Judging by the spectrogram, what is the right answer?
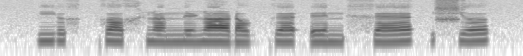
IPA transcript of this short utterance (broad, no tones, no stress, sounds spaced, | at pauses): j ʏ x k ɐ x ɳ ɐ n i ɳ a ɽ ɤ k ɛ ʔ e n x ɛ | ɕ ə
